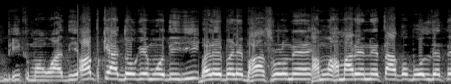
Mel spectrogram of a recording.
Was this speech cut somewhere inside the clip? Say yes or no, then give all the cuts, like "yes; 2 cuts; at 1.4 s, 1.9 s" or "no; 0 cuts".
yes; 3 cuts; at 0.8 s, 2.0 s, 3.1 s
